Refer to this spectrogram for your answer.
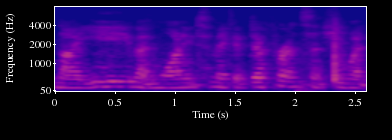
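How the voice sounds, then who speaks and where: A woman with an American accent speaks at a fairly low pitch and moderate pace over noticeable background noise. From United States. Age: 70s. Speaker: interviewee sharing views on government. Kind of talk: casual conversation. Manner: hesitant, with fillers.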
